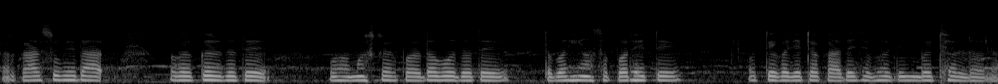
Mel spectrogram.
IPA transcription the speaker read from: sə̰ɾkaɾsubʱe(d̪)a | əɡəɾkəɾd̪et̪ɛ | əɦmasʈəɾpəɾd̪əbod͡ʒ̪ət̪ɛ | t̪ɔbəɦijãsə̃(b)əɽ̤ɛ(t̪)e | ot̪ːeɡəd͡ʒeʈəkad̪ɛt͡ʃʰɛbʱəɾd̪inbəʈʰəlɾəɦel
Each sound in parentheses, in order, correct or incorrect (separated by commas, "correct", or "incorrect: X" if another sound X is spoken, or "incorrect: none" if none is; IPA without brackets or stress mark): correct, incorrect: p, correct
